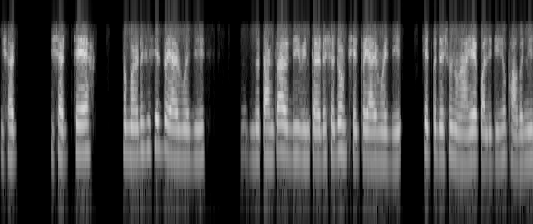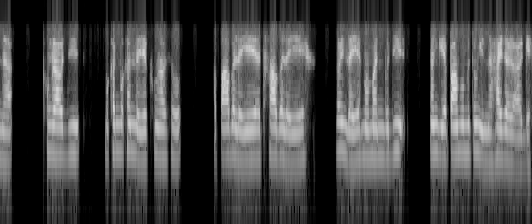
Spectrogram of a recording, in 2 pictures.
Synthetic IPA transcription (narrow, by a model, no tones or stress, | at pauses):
isɐt̚ | isɐt̚se | sɐmɐɾdɐs̬uset̚pɐjajɔŋojdi | nɐtaŋt͡ʃaɾdibintɐɾdɐsudɔŋset̚pɐjajɔŋojdi | set̚pɐdɐsunɔŋajekwalitisupʰabɐninɐ | kʰɔŋɾawdi | mɐkʰɐnmɐkʰɐnlɐjekʰɔŋɾawsu | ɐpabɐlɐjeɐtʰabɐlɐje | lojnlɐjemɐmɐnbudi | naŋɡiɐpambɐmɐtuŋinːɐɦajzaɾaɡe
